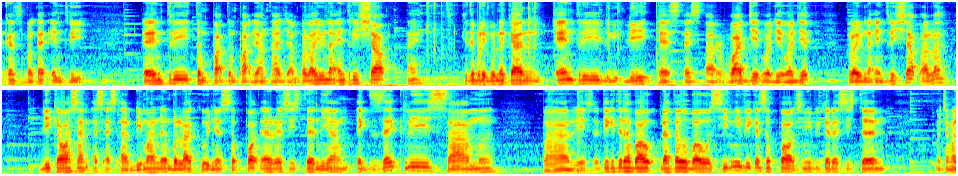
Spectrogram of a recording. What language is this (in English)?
Malay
